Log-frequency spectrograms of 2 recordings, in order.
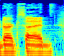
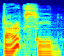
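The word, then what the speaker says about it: Darkseid: oh i get it i bet you were saying it right first and then went across the executive table and they're like dark seed we can't call someone dark seed jesus and they just change the way you pronounce it that's jesus why did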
